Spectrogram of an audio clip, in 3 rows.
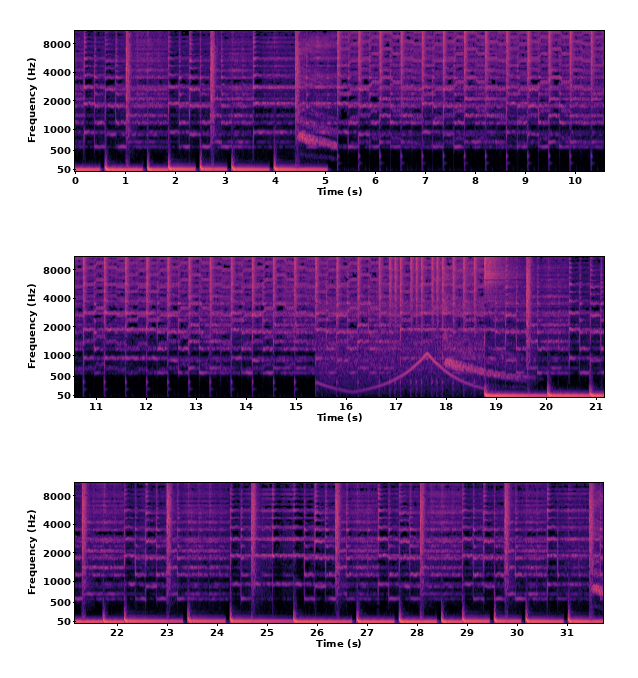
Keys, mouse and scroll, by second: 2.9 shift+click, 3.7 3, 3.9 click, 4.3 middle click, 5.2 shift+click, 6.0 shift+click, 6.4 middle click, 7.2 shift+click, 7.5 x, 8.3-11.2 middle drag, 11.2 1, 11.3 click, 12.1 shift+click, 12.6 middle click, 13.4 ctrl+z, 14.4 shift+click, 15.1 shift+click, 15.6-16.7 shift+middle drag, 16.7 shift+click, 17.3 shift+click, 18.1 ctrl+middle click, 18.5 z, 19.0-20.2 shift+middle drag, 20.2 ctrl+shift+b, 22.9 Tab, 23.3-24.5 middle drag, 24.5 z, 24.9-26.2 shift+middle drag, 26.2 shift+a, 28.5 click, 29.5-31.7 drag.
